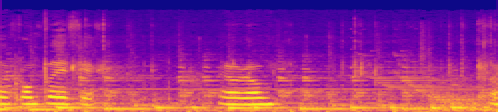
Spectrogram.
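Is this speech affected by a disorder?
Yes: cerebral palsy.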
